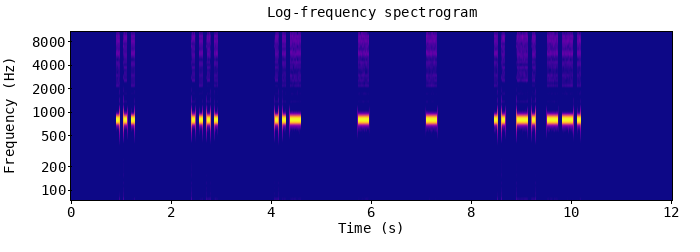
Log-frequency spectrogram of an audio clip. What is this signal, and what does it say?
Morse code, heard as a keyed tone, about 16 wpm, 800 Hz. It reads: S H U T T ING
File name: Special INGs-mp3s / Special INGs-mp3s / Slow ing @15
